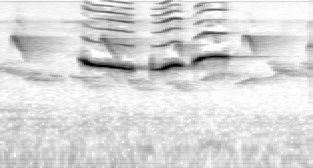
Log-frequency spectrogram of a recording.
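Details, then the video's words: Female white-rumped shama call used to trigger male singing: a short burst of three loud whistles, a long gently falling note, a rising slur, then a higher upward note, with faint chirps before and after. "MURAI BETINA PENGGACOR AMPUH RESPON CEPAT AUTO GACOR"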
